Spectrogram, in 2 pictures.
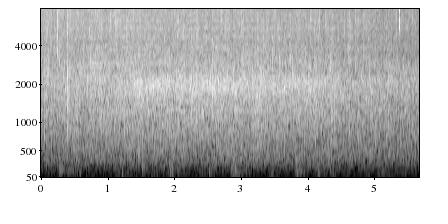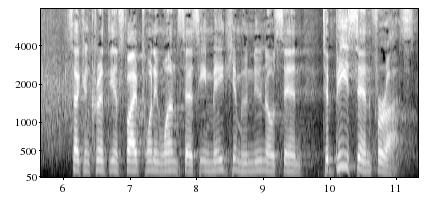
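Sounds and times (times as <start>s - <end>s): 
audience applause: 0.0s - 6.6s
speech: 6.1s - 11.3s.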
